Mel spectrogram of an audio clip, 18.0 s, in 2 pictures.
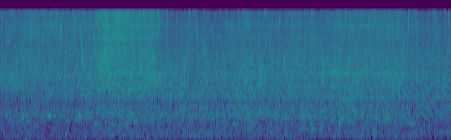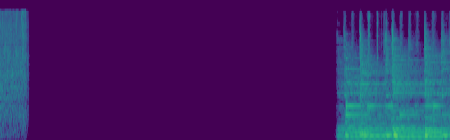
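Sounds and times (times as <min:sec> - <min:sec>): fish sizzling in hot oil: 0:00.0 - 0:09.6.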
